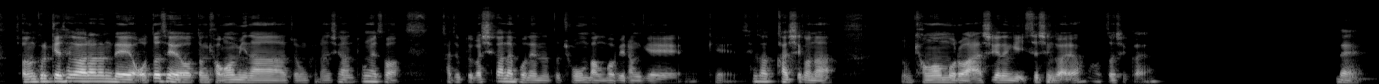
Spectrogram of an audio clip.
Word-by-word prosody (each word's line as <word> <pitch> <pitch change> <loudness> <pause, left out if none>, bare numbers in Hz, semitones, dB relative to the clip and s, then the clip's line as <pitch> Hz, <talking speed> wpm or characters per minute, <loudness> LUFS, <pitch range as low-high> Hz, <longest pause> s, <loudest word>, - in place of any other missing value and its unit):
저는 125 +1 -1
그렇게 140 0 +4
생각을 145 -1 +6
하는데 140 - +6
어떠세요? 465 - +6
어떤 105 0 -3
경험이나 100 -4 -1
좀 95 0 -12
그런 100 0 -16
시간 110 0 -8
통해서 125 -7 -6 0.4
가족들과 110 -1 -9
시간을 135 +1 -1
보내는 100 -4 -6
또 - - -16
좋은 100 +1 -7
방법이라는 95 0 -5
게 85 -3 -6 0.4
이렇게 - - -16
생각하시거나 110 -7 -4 0.7
좀 - - -17
경험으로 100 -1 +1
아시게 105 +5 -1
된 100 -1 -2
게 - - -4
있으신가요? 130 - -4
어떠실까요? 95 -7 -11 1.9
네. - - -6
105 Hz, 340 characters per minute, -23 LUFS, 95-130 Hz, 1.9 s, 생각을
